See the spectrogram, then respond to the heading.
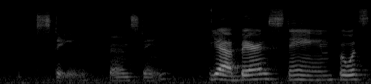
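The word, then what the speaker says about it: Berenstain: it's Baron Stein versus Baron stain Baron Stein versus Baron stain yeah I remember I remember Baron Stein I remember Baron Ste I think I remember Baron Stein because that's how like I always say it like oh the baron Steen Bears said the baron stain bears that and it makes more sense to me it sounds better than Baron Stein yeah like that doesn't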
